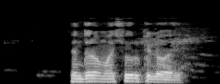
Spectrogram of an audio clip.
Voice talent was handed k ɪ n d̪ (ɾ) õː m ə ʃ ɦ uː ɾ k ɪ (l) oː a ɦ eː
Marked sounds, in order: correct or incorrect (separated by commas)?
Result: correct, correct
